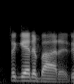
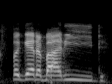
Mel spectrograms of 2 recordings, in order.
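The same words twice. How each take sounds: First: Said in the usual way. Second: Put-on mangled New York through a British accent; British attempting New York accent. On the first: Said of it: "one of the phrases". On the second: Co-host mimicking the film's accent lesson, British-tinged botched New York accent. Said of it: "attempting to do a British accent, attempting to do a New York accent".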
